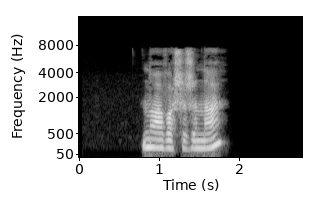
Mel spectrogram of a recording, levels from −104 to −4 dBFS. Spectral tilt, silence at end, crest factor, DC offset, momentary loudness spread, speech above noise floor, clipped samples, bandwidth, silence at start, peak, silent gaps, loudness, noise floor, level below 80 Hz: -4 dB/octave; 1 s; 20 dB; under 0.1%; 7 LU; 59 dB; under 0.1%; 7.8 kHz; 0.8 s; -4 dBFS; none; -21 LUFS; -79 dBFS; -64 dBFS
